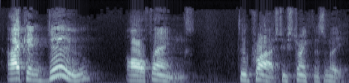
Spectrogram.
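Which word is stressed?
do. The stress falls on the word do.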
